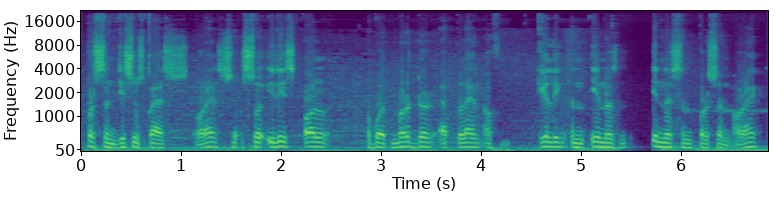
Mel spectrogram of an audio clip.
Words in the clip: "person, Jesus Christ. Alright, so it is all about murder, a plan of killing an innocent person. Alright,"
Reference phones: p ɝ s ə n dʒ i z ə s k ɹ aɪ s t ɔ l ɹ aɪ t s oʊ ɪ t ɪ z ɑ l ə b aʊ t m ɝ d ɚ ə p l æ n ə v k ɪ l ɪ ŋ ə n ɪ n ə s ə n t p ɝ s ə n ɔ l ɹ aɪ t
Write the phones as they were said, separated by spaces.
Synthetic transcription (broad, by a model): p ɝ s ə n dʒ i s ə s k ɹ aɪ s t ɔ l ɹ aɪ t s oʊ ɪ t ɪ s ɑ l ə b aʊ t m ɝ d ɚ ə p l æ n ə f k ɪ l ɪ ŋ ə n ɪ n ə s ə n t p ɝ s ə n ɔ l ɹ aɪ t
